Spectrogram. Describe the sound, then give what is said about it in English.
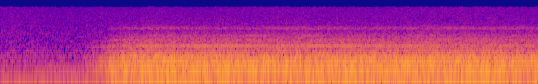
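Steady engine roar from an Aer Lingus airliner taxiing to its runway before takeoff, rising abruptly after half a second and then holding loud and even, with a faint high whine on top. “that was the message you heard just now, being received in operations as Foxtrot Yankee taxis to the allotted runway.”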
